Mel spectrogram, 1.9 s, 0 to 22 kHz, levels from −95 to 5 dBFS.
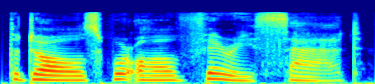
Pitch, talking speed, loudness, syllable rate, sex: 205 Hz, 190 wpm, -19 LUFS, 4.7 syllables/s, female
